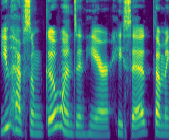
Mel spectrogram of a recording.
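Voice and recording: The speaker is reading aloud in a natural voice. The delivery stays unforced throughout.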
